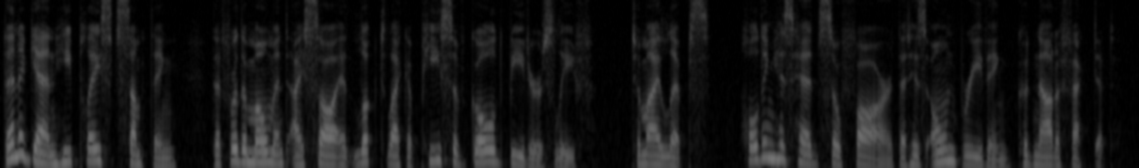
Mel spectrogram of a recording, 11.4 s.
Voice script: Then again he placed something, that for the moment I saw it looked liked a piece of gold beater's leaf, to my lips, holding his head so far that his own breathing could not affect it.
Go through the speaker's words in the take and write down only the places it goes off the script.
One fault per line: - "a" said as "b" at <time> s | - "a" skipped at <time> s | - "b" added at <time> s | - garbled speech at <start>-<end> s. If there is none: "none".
- "liked" said as "like" at 3.9 s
